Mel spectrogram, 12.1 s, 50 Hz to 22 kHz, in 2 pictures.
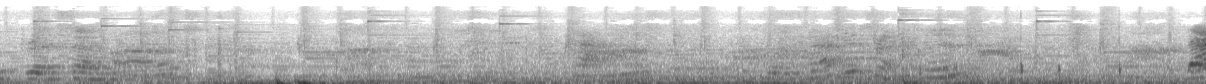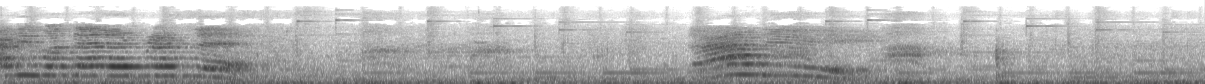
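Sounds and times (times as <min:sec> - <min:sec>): distant children calling and playing: 0:00.0 - 0:12.0.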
